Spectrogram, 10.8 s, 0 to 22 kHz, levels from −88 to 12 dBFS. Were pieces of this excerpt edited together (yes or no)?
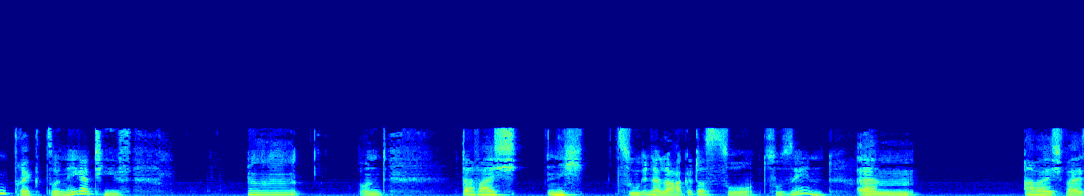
yes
